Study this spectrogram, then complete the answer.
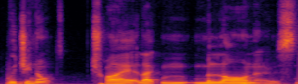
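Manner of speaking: Milano's with long AH in the middle; English pronunciation suggested. Retold or imitated. Client nudging voice actor to change, "Milano's" with long AH. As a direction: coax them towards "mih-LAH-nohs". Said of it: "she's like".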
